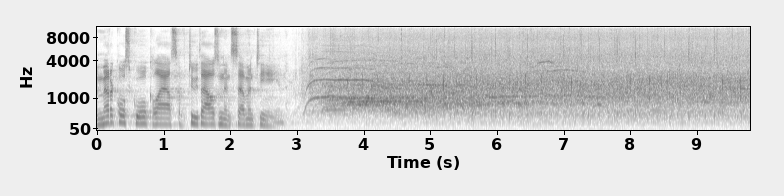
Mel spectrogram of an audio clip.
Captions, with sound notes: for the medical school class of 2017. (audience applauding and cheering)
